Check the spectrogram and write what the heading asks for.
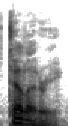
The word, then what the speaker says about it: Teleri: Because we're we're focused more on the correct stress rather than the correct second syllable vowel sound, but Mhm. uh that is that is the way it is. It's Teleri.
